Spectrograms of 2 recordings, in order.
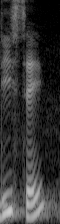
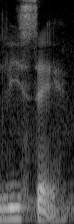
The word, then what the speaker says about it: lycée: Un lycée. Un...ly...cée. Probably one of the most frequently mispronounced words. Un "lee-say" - a high school.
